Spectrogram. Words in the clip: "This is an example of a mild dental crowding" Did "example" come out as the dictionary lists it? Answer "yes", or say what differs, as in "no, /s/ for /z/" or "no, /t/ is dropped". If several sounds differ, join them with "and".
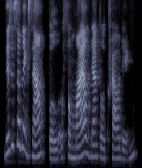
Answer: yes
